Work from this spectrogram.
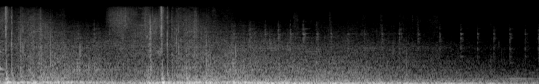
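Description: Fiery spell blast in the Hogwarts Legacy video game: a sustained rumbling explosion with a sharp burst near the start, rolling and crackling as it slowly dies away.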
